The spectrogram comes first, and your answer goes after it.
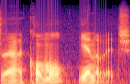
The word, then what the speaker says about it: Komljenovic: Komljenovic. It's actually pretty simple if you just simplify it in your head, right? It's Komljenovic, and you make that one long word.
